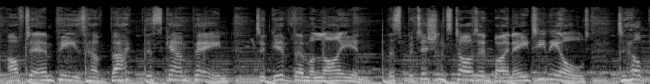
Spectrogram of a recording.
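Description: A man's voice in a dry sound with no echo, over loud music in the background. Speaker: radio presenter. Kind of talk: radio news bulletin read. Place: studio. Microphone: studio mic.

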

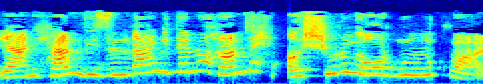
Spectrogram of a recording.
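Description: The voice swings very widely in pitch. The background is quiet. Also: woman. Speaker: coaching client. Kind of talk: testimony. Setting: video call. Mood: reflective, relieved. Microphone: video call.

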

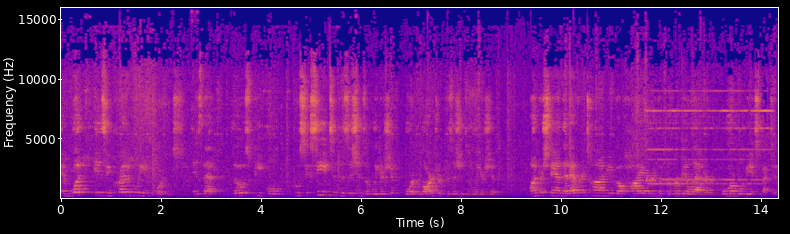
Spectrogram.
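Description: Fairly high-pitched woman, moderate pace and ordinary pitch variation, audible room echo and noticeable background noise. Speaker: city mayor. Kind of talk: formal ceremonial speech. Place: hall.

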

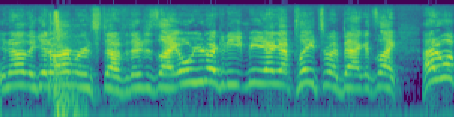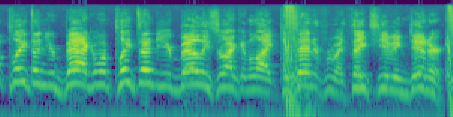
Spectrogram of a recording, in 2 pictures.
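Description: In a cartoonish character voice, a man speaks at an extremely high pitch and a very fast pace. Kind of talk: comedy rant. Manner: rambling, stream of consciousness.

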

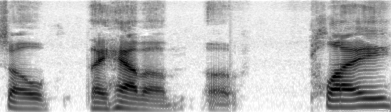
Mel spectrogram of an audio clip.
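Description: A man's voice, dry and free of any echo. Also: quiet background. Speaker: livestream host. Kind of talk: casual conversation. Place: home room. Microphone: webcam.

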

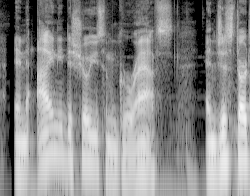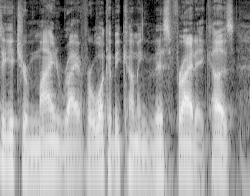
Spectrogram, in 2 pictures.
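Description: Faint music plays behind a man of medium pitch who speaks at a moderate pace with lively intonation. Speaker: gaming YouTuber. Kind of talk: casual vlog commentary. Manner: quieter than usual. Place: home room.

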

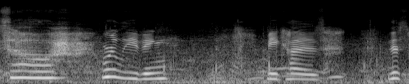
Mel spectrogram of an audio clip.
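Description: A woman speaks at a very slow pace in a dry sound with no echo, with noticeable background noise. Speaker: parent vlogger. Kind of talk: casual vlog chat. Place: street. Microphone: phone near.

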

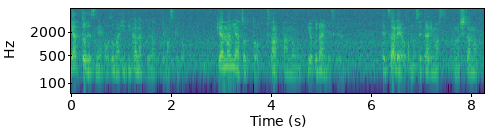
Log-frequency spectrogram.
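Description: A man speaks with big swings in loudness and ordinary pitch variation. Noticeable background noise sits behind him. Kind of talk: casual spoken introduction to a piano performance. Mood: modest, relaxed. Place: home room. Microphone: webcam.

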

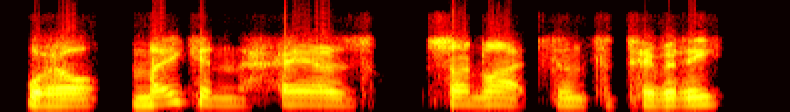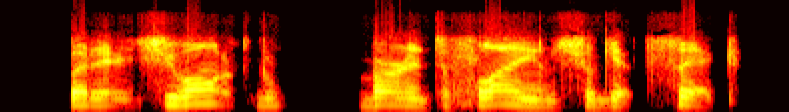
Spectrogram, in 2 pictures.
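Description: This man speaks with an American accent at a fairly high pitch and a fairly slow pace. His intonation is monotone and flat, broken by long, frequent pauses. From US Midwest. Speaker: author. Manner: halting.

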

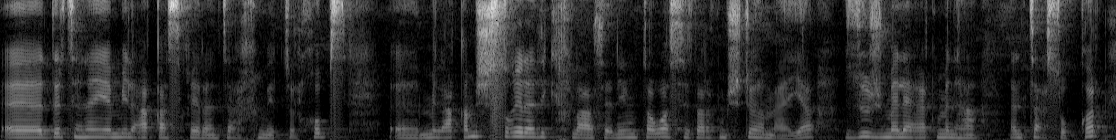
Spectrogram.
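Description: A woman at a medium pitch, talking at a fairly quick pace with fairly even intonation. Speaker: cooking youtuber. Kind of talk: cooking tutorial. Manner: fast.

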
